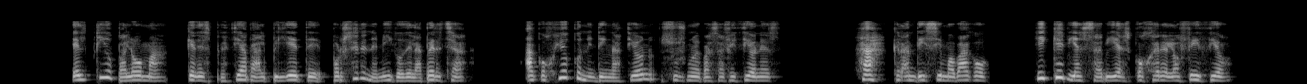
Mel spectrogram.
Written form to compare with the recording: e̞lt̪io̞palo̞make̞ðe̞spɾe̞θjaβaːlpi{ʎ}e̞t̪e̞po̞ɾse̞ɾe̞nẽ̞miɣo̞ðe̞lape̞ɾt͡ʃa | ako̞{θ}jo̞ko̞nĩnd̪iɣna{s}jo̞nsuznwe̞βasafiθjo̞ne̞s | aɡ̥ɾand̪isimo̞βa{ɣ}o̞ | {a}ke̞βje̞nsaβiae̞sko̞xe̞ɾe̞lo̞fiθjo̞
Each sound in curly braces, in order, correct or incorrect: correct, incorrect: x, incorrect: θ, correct, incorrect: i

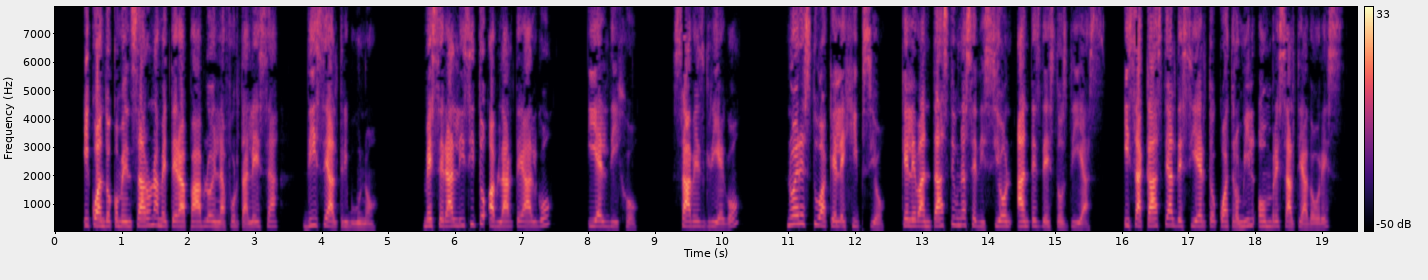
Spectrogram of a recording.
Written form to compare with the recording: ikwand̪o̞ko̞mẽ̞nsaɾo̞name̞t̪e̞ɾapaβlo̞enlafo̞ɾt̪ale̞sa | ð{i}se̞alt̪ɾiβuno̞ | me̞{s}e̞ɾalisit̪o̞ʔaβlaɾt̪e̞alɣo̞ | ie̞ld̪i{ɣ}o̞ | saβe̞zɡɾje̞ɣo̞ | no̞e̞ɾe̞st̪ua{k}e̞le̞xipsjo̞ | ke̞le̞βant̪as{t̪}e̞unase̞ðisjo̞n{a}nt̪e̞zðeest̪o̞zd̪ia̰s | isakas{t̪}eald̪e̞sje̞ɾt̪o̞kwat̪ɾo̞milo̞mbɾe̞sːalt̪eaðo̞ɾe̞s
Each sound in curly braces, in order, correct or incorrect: correct, correct, incorrect: x, correct, correct, correct, correct

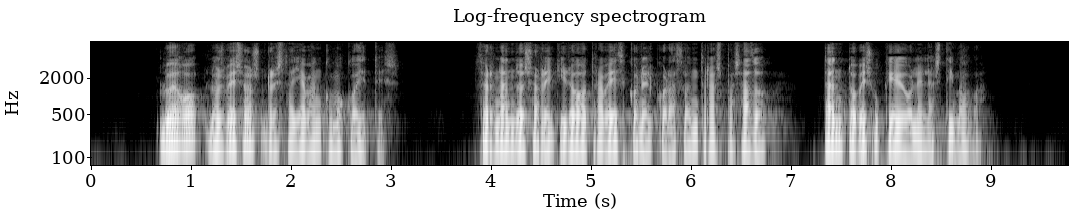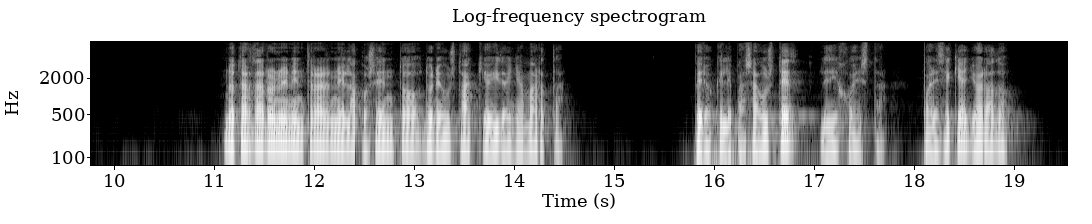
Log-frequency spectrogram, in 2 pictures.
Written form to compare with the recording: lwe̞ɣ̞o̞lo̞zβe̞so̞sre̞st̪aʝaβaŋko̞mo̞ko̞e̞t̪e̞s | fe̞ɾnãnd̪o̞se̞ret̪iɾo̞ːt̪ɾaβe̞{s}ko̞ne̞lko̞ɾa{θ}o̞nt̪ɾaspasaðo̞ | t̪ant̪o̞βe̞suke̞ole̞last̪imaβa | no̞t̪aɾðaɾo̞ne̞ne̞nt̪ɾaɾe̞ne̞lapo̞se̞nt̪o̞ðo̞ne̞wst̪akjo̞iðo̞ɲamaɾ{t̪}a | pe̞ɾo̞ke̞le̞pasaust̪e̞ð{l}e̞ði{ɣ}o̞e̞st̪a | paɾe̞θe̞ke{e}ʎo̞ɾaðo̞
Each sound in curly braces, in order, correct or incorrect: incorrect: θ, correct, correct, correct, incorrect: x, incorrect: a

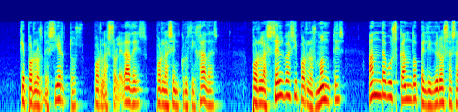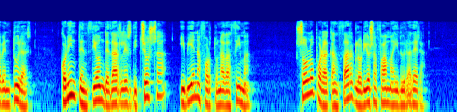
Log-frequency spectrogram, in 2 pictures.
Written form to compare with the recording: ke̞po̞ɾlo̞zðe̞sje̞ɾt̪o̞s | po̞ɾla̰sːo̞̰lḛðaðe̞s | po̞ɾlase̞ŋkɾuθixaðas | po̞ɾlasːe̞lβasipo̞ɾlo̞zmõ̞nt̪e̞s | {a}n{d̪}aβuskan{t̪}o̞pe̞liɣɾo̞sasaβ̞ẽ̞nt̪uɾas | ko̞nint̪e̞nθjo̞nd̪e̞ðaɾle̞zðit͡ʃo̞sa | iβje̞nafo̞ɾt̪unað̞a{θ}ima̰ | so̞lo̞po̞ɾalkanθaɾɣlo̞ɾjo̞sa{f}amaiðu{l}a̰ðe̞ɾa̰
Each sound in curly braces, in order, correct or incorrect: correct, correct, incorrect: d̪, correct, correct, incorrect: ɾ

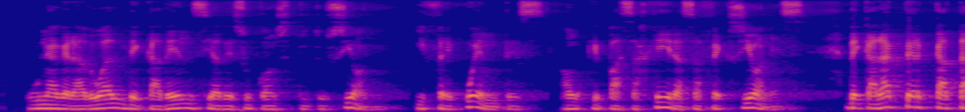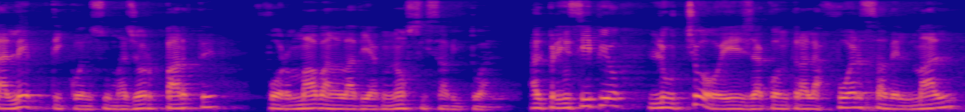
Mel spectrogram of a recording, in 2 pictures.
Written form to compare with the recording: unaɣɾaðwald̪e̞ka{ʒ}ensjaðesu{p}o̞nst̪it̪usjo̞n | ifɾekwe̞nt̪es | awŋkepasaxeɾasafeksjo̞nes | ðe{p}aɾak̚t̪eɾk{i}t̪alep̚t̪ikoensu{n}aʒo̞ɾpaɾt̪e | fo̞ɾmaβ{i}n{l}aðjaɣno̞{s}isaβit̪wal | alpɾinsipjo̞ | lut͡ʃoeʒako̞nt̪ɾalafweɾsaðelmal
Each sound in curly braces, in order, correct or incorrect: incorrect: ð, incorrect: k, incorrect: k, incorrect: a, incorrect: m, incorrect: a, correct, correct

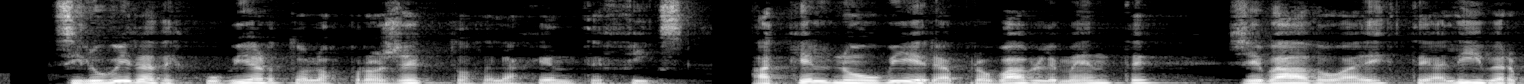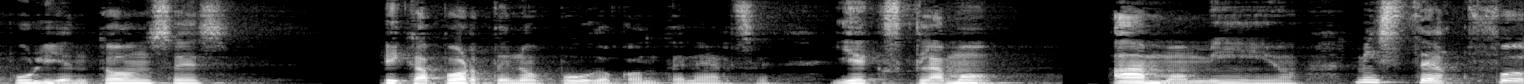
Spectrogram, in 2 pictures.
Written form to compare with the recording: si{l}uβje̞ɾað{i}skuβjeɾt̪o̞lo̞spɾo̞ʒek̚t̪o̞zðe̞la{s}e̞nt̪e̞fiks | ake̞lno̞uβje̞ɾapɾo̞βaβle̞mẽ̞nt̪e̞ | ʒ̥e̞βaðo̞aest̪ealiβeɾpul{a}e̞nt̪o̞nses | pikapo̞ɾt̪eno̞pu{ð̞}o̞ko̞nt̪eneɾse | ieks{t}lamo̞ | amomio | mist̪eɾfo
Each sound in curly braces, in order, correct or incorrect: correct, incorrect: e, incorrect: x, incorrect: i, correct, incorrect: k

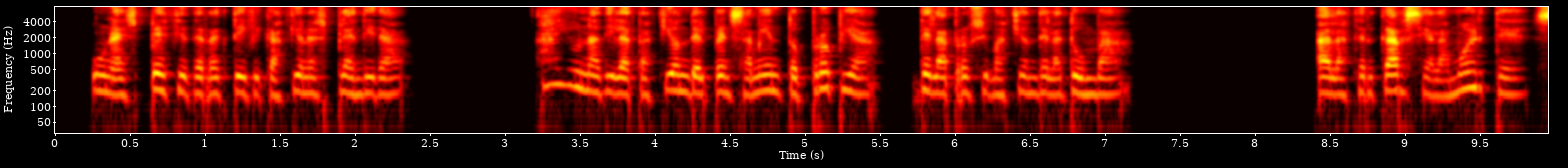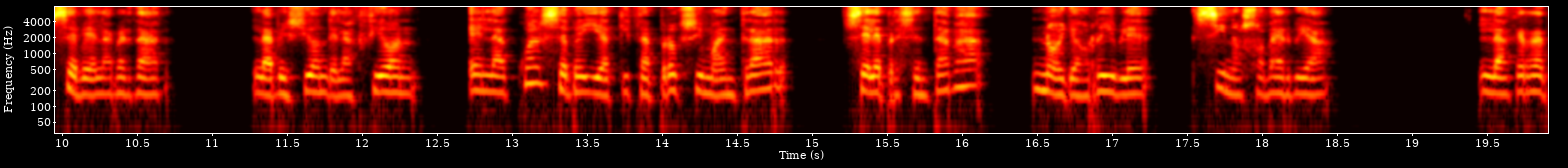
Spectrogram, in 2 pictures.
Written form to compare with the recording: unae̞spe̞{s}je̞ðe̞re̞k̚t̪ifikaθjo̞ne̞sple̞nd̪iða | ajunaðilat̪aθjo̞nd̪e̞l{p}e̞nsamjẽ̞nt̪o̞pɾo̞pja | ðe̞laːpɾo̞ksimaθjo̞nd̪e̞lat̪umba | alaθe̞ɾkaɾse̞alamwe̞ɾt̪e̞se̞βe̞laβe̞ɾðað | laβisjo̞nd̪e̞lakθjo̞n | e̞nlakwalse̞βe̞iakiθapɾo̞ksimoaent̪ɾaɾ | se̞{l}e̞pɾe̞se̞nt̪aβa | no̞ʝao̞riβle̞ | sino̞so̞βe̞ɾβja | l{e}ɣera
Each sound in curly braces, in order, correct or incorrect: incorrect: θ, correct, correct, incorrect: a

